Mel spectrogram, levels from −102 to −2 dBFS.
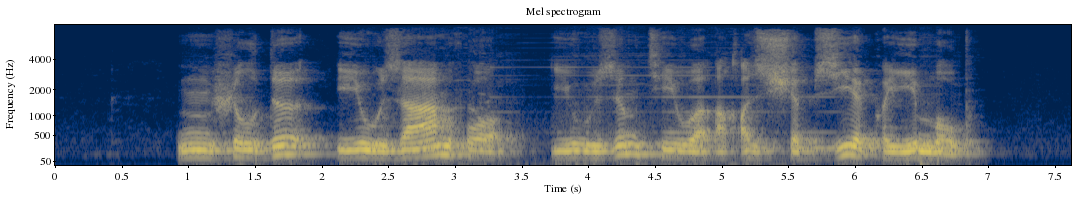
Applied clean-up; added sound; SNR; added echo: neural separator model SepFormer DNS4.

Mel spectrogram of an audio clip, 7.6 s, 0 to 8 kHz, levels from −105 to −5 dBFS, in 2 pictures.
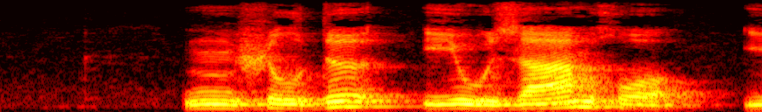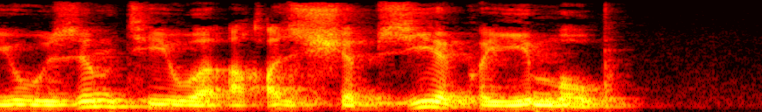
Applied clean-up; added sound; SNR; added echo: none; none; none; none.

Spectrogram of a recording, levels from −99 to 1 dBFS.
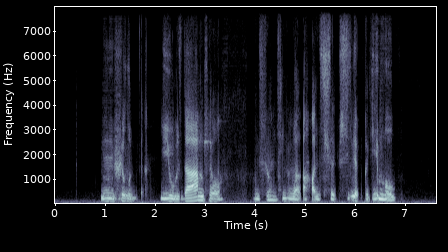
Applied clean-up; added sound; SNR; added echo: neural diffusion model UNIVERSE++.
